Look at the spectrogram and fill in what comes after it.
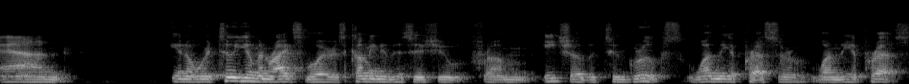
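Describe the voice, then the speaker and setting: With audible room echo, a man speaks at a fairly slow pace in a medium pitch and a flat, monotone intonation. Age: 70s. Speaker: human rights lawyer, webinar panelist. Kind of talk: panel discussion. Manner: halting, many fillers.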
